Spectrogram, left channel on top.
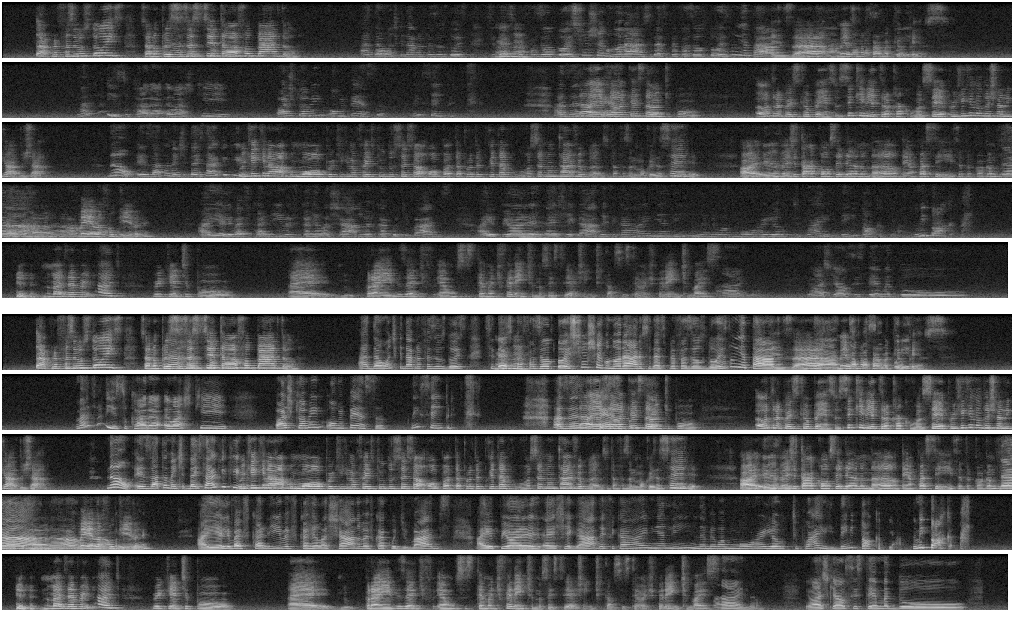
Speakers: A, on the right (about 80°); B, on the right (about 55°).
A: dá pra fazer os dois, só não precisa
B: aham,
A: ser
B: não.
A: tão afobado.
B: Ah, da onde que dá pra fazer os dois? Se
A: Uhum.
B: desse pra fazer os dois, tinha chego no horário. Se desse pra fazer os dois, não ia tá,
A: Exa,
B: tá,
A: mesma
B: tá passando
A: forma que
B: por
A: eu
B: isso.
A: penso.
B: Mas é isso, cara. Eu acho que, eu acho que homem, homem pensa. Nem sempre. <laughs> Às vezes
A: Não,
B: não
A: é
B: pensa,
A: aquela
B: porque
A: questão, tipo, outra coisa que eu penso, se queria trocar com você, por que que não deixou ligado já?
B: Não, exatamente. Daí sabe o que que.
A: Por que que
B: ah,
A: não arrumou? Por que que não fez tudo? Você só, opa, tá pronto, é porque tá, você não tá jogando, você tá fazendo uma coisa séria. Ó, eu,
B: exa-
A: em vez de estar aconselhando, não, tenha paciência, tô colocando fogo
B: Não,
A: na
B: não,
A: lenha na
B: não,
A: fogueira.
B: mas é. Aí ele vai ficar ali, vai ficar relaxado, vai ficar com de vibes. Aí o pior
A: Exato.
B: é, é chegar, daí fica, ai, minha linda, meu amor. E eu, tipo, ai, nem me toca, piada, não me toca.
A: <laughs> Mas é verdade, porque, tipo. É, para eles é, dif- é um sistema diferente. Não sei se é a gente que é um sistema diferente, mas
B: Ai, não. Eu acho que é o sistema do.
